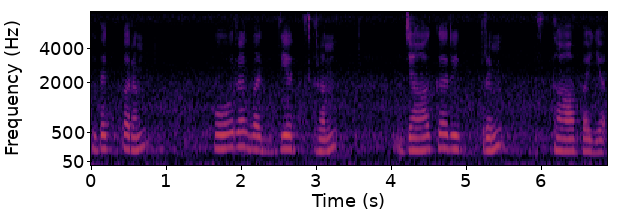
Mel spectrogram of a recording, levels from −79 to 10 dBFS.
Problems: low volume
